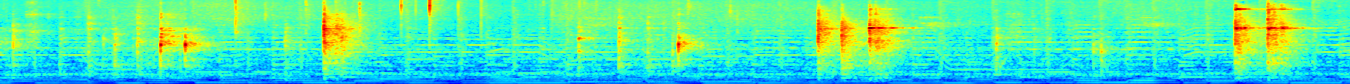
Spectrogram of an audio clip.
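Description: Metal clinks and a few short scrapes against an aluminium cooking pot as spices go into the oil, over steady background music.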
